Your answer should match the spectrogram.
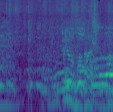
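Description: A man's voice talking, low and unhurried; no other sound stands out.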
